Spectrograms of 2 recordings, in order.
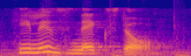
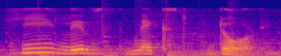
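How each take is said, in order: First: The t in 'next' is dropped. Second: The t in 'next' is clearly pronounced.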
